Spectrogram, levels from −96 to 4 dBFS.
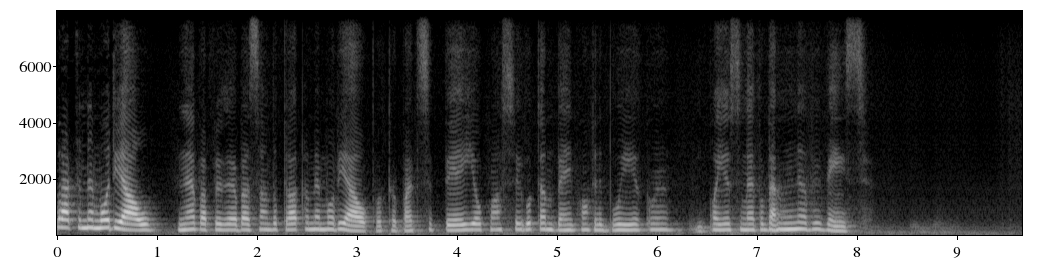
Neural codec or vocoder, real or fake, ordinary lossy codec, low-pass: codec, 16 kHz, 0.5 kbps, FunCodec, trained on Chinese and English, 25 frames a second; fake; none; none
